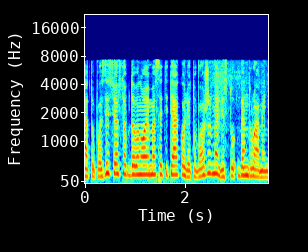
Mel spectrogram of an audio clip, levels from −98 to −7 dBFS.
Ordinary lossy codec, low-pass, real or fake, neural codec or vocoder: MP3, 64 kbps; 7.2 kHz; real; none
